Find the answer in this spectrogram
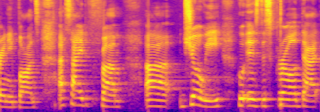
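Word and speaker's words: Joi: beacon of hope for flick and it's it's joey spelled like j-o-i and he's he has this whole spiel about it how it's like joey you know it's pronounced as j-o-e-y but it's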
